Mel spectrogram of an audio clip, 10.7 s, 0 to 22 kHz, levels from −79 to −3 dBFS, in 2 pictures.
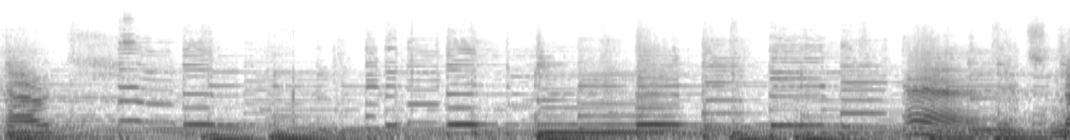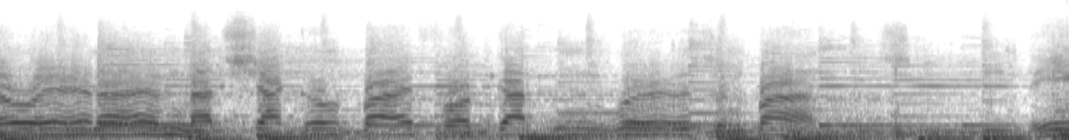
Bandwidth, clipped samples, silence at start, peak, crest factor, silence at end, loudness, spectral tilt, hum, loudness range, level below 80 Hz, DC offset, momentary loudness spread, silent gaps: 13.5 kHz; under 0.1%; 0 s; -12 dBFS; 16 dB; 0 s; -29 LUFS; -7 dB/octave; none; 4 LU; -36 dBFS; under 0.1%; 8 LU; none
